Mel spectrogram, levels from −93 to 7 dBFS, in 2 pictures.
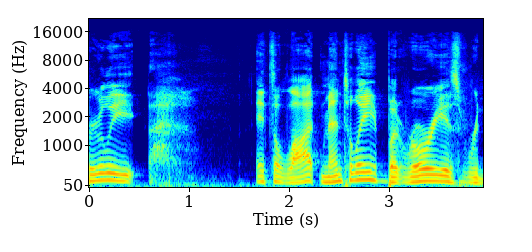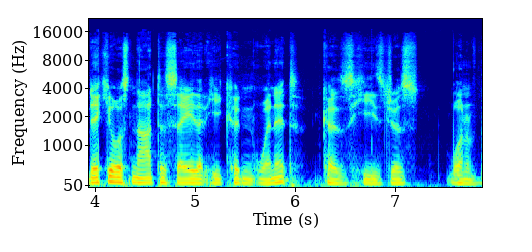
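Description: At 4.03 s, just before "not to say that", a block of digital silence drops in. The audio drops out to silence for about 0.7 ms and straight back, with no fade. With a gap this short, it is heard as a tick. At 6.76 s, just after "couldn't win it because", it happens again. This gap lasts 1.45 ms, which fits a 64-sample buffer left unfilled in time. It also sounds like a tick.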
